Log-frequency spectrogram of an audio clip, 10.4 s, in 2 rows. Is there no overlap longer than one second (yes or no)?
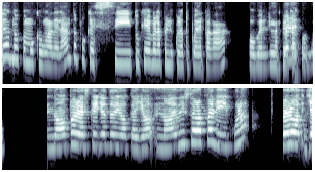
yes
